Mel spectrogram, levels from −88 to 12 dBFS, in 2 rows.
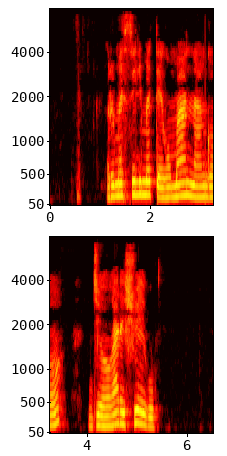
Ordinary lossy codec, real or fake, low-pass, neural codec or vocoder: MP3, 48 kbps; real; 7.2 kHz; none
